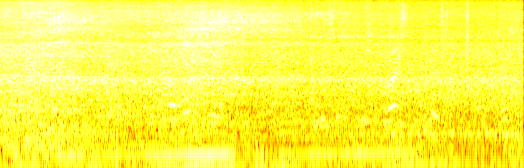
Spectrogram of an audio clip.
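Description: A van engine idles and passes by nearby.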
